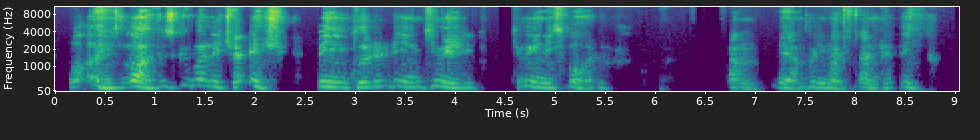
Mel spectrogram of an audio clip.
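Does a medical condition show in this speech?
Yes: left hemiplegia; left-sided.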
